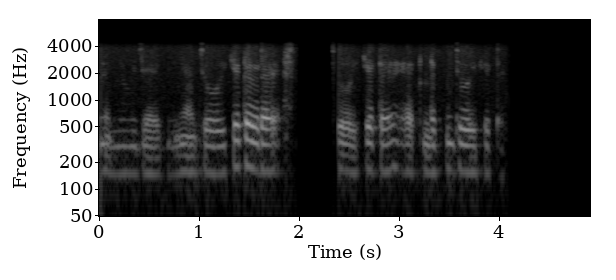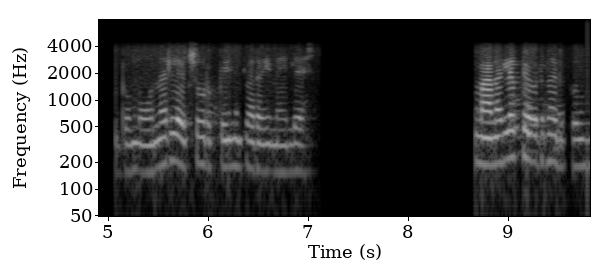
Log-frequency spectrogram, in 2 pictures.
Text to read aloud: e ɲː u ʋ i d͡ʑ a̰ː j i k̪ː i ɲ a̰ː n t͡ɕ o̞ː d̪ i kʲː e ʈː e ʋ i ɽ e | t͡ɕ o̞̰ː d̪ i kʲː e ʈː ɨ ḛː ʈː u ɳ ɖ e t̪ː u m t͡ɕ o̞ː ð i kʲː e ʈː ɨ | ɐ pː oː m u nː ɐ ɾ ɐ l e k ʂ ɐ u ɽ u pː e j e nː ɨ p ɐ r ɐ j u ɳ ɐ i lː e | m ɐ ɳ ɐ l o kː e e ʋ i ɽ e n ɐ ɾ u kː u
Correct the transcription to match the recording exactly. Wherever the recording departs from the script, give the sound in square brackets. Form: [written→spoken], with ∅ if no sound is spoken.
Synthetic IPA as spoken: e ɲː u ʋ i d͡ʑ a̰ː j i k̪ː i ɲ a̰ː n t͡ɕ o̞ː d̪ i kʲː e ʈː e ʋ i ɽ e | t͡ɕ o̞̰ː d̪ i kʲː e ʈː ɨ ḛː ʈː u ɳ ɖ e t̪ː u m t͡ɕ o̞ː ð i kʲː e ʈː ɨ | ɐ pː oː m [u→uː] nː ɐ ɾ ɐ l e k ʂ ɐ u [ɽ→r] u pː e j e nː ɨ p ɐ r ɐ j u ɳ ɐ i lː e | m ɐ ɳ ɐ l o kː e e ʋ i ɽ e n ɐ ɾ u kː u

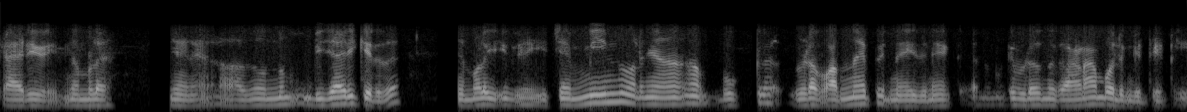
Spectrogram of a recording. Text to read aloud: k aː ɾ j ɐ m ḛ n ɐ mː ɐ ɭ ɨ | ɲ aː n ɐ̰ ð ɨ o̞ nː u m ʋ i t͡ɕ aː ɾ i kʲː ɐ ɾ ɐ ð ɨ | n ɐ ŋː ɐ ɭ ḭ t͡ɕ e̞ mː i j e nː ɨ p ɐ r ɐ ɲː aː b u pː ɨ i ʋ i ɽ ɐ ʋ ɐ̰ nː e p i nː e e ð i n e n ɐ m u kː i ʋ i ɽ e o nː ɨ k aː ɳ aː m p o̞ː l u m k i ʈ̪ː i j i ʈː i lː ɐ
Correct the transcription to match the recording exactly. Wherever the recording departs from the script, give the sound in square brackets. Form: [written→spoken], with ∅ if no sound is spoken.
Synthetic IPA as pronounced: k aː ɾ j ɐ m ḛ n ɐ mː ɐ ɭ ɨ | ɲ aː n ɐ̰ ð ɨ o̞ nː u m ʋ i t͡ɕ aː ɾ i kʲː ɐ ɾ ɐ ð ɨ | n ɐ [ŋː→mː] ɐ ɭ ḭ t͡ɕ e̞ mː i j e nː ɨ p ɐ r ɐ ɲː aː b u [pː→kː] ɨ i ʋ i ɽ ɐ ʋ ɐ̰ nː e p i nː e [e→i] ð i n e n ɐ m u kː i ʋ i ɽ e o nː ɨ k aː ɳ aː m p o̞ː l u m k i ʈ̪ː i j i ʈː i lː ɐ

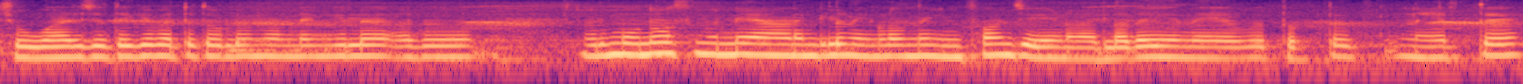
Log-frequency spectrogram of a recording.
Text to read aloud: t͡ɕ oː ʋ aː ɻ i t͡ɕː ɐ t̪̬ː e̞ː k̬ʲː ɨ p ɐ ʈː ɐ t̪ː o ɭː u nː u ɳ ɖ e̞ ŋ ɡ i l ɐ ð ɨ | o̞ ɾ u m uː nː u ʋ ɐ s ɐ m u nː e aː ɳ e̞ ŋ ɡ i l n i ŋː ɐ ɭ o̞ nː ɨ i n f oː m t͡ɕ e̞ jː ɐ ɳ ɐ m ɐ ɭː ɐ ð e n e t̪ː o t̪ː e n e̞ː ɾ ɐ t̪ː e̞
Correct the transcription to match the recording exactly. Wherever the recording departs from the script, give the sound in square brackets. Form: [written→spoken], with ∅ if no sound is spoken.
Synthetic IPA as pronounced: t͡ɕ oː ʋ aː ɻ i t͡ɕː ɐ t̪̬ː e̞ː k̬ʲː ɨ p ɐ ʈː ɐ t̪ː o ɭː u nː u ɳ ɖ e̞ ŋ ɡ i l ɐ ð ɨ | o̞ ɾ u m uː nː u ʋ ɐ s ɐ m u nː e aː ɳ e̞ ŋ ɡ i l n i ŋː ɐ ɭ o̞ nː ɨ i n f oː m t͡ɕ e̞ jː ɐ ɳ ɐ m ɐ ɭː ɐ ð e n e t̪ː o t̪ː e n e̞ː ɾ ɐ t̪ː e̞

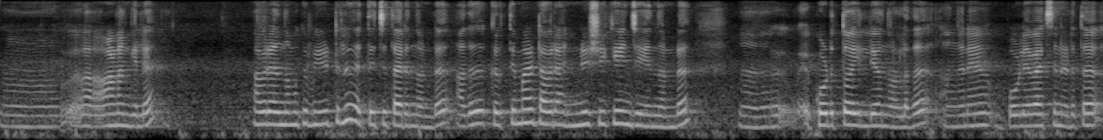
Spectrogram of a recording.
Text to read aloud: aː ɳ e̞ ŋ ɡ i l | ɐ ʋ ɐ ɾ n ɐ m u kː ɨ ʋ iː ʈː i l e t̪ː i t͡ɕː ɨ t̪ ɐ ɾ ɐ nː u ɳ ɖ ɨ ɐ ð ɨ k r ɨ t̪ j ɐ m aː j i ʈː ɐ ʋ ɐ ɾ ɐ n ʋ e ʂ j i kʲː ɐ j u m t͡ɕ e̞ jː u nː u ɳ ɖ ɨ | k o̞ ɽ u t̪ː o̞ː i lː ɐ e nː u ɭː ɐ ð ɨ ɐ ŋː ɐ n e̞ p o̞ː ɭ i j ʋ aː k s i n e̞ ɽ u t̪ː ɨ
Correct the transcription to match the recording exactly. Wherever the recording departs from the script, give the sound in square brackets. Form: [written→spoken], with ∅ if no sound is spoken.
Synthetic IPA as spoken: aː ɳ e̞ ŋ ɡ i l | ɐ ʋ ɐ ɾ n ɐ m u kː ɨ ʋ iː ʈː i l e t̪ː i t͡ɕː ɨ t̪ ɐ ɾ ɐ nː u ɳ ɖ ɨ ɐ ð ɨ k r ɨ t̪ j ɐ m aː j i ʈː ɐ ʋ ɐ ɾ ɐ n [ʋ→w] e ʂ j i kʲː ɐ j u m t͡ɕ e̞ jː u nː u ɳ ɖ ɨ | k o̞ ɽ u t̪ː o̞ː i lː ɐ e nː u ɭː ɐ ð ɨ ɐ ŋː ɐ n e̞ p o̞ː ɭ i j ʋ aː k s i n e̞ ɽ u t̪ː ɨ

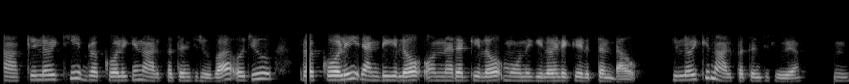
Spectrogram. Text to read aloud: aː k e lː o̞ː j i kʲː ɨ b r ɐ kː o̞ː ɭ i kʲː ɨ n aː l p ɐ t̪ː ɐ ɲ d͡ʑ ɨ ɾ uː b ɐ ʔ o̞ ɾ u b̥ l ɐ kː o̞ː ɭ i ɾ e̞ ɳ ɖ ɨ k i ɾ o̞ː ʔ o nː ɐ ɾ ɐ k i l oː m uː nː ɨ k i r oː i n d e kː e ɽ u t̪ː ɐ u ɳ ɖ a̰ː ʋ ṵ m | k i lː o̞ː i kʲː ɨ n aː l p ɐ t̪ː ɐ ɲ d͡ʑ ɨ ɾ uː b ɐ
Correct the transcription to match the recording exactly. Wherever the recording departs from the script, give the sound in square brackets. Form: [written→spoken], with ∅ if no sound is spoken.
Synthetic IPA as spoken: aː k [e→i] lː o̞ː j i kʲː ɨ b r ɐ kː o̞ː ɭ i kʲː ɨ n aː l p ɐ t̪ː ɐ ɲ d͡ʑ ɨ ɾ uː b ɐ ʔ o̞ ɾ u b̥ [l→r] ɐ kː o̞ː ɭ i ɾ e̞ ɳ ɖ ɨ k i [ɾ→l] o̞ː ʔ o nː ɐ ɾ ɐ k i l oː m uː nː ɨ k i [r→l] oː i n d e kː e ɽ u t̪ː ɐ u ɳ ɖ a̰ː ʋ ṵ m | k i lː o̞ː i kʲː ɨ n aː l p ɐ t̪ː ɐ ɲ d͡ʑ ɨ ɾ uː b ɐ

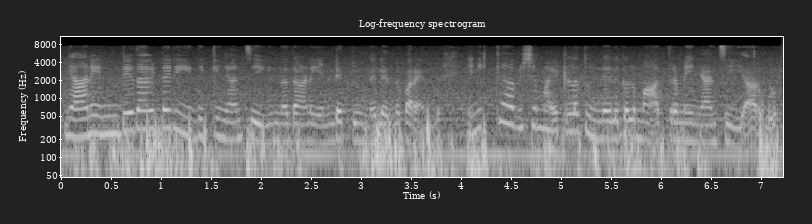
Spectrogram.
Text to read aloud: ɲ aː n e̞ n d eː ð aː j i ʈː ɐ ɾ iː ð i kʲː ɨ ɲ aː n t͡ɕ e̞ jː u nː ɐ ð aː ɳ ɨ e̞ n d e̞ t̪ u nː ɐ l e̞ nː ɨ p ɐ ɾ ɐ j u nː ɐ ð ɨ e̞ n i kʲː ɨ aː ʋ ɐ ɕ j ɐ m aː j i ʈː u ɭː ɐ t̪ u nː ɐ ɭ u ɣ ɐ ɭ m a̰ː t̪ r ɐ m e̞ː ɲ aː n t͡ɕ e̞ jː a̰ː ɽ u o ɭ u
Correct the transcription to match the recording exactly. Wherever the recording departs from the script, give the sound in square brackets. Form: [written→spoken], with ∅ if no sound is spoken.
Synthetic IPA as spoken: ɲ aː n e̞ n d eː ð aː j i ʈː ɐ ɾ iː ð i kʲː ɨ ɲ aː n t͡ɕ e̞ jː u nː ɐ ð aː ɳ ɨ e̞ n d e̞ t̪ u nː ɐ l e̞ nː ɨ p ɐ [ɾ→r] ɐ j u nː ɐ ð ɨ e̞ n i kʲː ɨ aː ʋ ɐ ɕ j ɐ m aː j i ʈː u ɭː ɐ t̪ u nː ɐ [ɭ→l] u ɣ ɐ ɭ m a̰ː t̪ r ɐ m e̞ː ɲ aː n t͡ɕ e̞ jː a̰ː [ɽ→r] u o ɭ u

